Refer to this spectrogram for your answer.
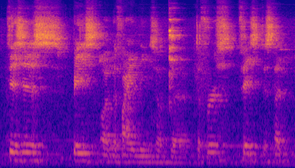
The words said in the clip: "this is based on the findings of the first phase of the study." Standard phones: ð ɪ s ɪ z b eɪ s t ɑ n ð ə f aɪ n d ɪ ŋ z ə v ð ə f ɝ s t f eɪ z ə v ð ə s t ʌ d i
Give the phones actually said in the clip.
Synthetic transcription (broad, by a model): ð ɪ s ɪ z b eɪ s t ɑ n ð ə f aɪ n d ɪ ŋ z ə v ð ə f ɝ s t f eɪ ə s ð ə s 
